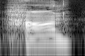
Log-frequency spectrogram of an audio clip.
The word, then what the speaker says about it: Hahn: Is that how you say it? – Hahn. – Hahn. Catherine Hahn. – As in a posh person saying Han Solo.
